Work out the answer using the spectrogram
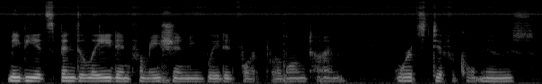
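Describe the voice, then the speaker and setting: Woman, lower voice, casual card-reading teacher, repeats points, loose and chatty. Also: little pitch movement, moderate pace, darkish tone, slight background noise. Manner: repeats key meanings, with fillers and asides. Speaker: tarot and Lenormand card reader teaching. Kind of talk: casual instructional explanation.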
